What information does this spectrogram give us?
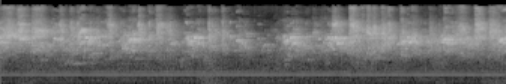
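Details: Captive male jumbo crested budgerigar mating, his pair having laid two eggs; bursts of grating warbled chatter with a short lull midway, then resuming, constant low hum throughout.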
